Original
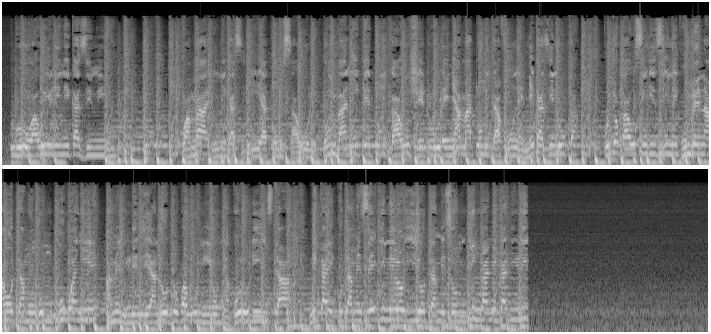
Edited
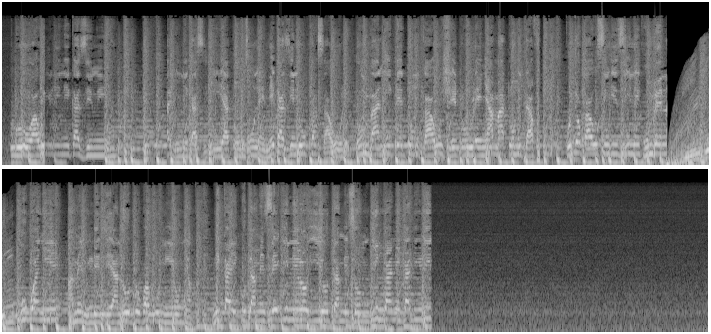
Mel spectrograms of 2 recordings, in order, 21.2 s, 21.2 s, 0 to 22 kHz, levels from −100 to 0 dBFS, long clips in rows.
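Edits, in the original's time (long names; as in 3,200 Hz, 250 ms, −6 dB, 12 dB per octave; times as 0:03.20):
0:00.64–0:01.28: fade in, from −18 dB
0:02.48–0:03.05: remove
0:07.57–0:08.63: move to 0:04.25
0:10.54: tape start 0.84 s
0:14.09–0:14.97: remove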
